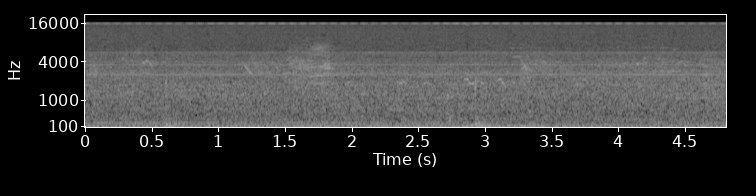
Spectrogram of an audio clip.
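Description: Quiet outdoor ambience over steady tape hiss and hum, with a few faint, short bird chirps.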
